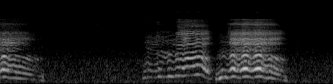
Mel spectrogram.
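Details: Goat screaming: the tail of one bleat fades out, then two loud, wavering, nasal bleats follow close together, each under a second long, with a brief dip between them.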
